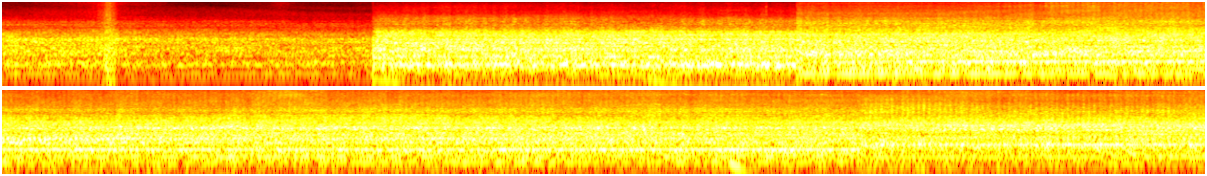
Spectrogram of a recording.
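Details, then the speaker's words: Sawmill cutting under load: loud steady mechanical drone with tone shifting mid-cut and rough edge; afterward gearbox found leaking oil heavily, idler wheel shaking, spring problem; gearbox failure suspected. "burning well the vibration wasn't nothing that gearbox is leaking leaking oil like crazy"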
